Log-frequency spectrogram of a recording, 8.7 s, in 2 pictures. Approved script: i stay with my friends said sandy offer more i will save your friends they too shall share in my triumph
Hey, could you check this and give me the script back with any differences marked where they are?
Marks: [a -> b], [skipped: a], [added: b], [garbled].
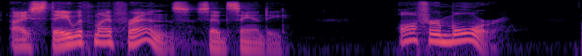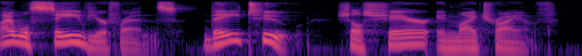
i stay with my friends said sandy offer more i will save your friends they too shall share in my triumph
